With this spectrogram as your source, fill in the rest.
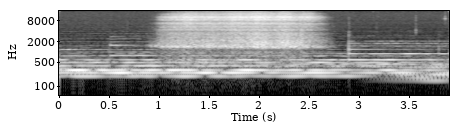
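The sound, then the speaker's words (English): A slow, deep inhale during a breathing exercise comes as a soft, airy rush lasting under two seconds, set over sustained, gentle tonal music. “Again, inhale.”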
